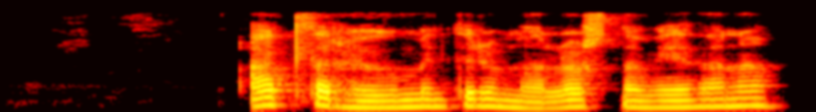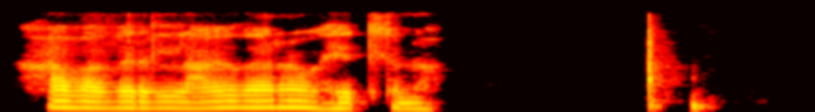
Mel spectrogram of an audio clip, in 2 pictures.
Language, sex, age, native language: Icelandic, female, 40-49, Icelandic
